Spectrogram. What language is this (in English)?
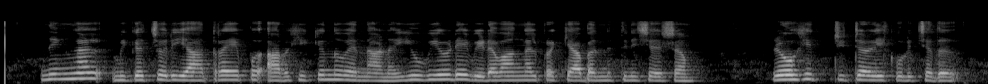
Malayalam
